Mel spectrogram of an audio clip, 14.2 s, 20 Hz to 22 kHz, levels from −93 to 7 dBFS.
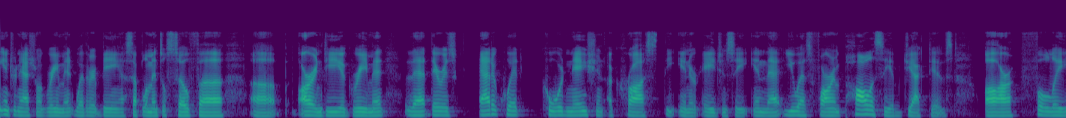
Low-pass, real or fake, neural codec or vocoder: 7.2 kHz; real; none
